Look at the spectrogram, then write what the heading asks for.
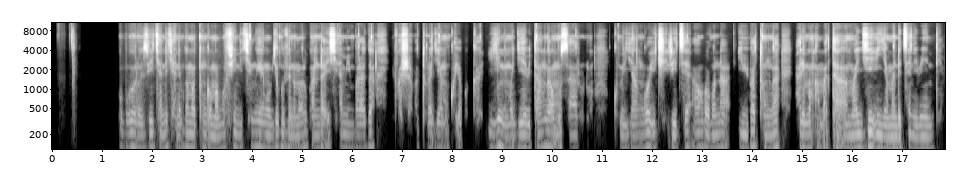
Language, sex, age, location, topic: Kinyarwanda, male, 18-24, Kigali, agriculture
